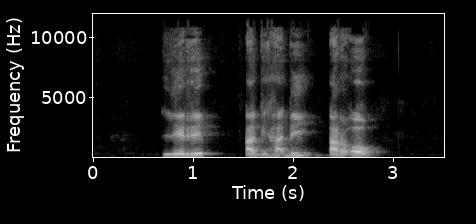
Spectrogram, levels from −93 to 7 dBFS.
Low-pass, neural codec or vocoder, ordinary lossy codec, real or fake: 10.8 kHz; none; Opus, 24 kbps; real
